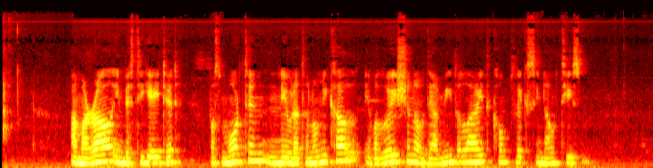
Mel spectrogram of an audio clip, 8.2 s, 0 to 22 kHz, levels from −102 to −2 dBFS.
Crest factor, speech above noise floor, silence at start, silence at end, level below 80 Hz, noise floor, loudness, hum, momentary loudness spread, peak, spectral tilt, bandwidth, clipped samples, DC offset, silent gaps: 18 dB; 31 dB; 0.05 s; 0.7 s; -44 dBFS; -50 dBFS; -20 LUFS; none; 13 LU; -2 dBFS; -8 dB/octave; 13.5 kHz; under 0.1%; under 0.1%; none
